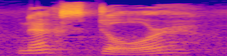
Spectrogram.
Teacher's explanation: T اکثر silent ہو جاتی ہے because of the next sound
